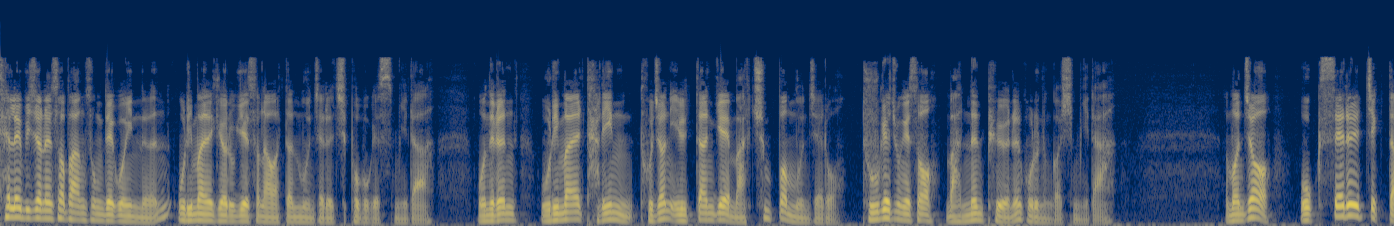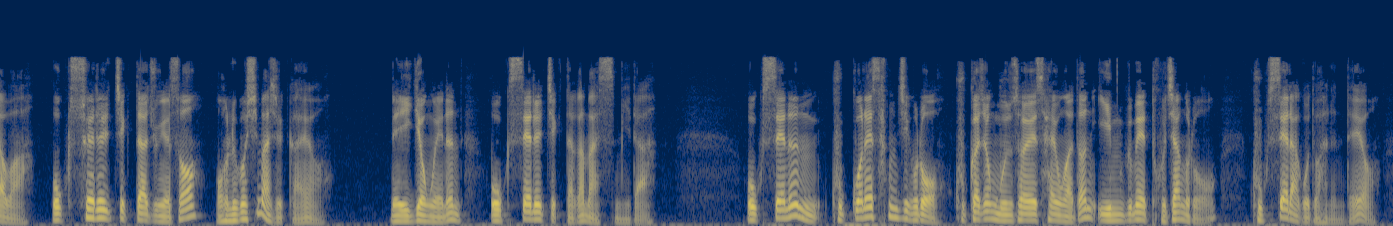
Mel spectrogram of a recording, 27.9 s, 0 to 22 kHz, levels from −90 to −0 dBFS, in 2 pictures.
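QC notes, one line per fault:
15.61, 18.85 and 23.06 s: concealed Bluetooth headset packet loss. Gaps of 15, 15 and 7.5 ms are bridged with a matched copy of the preceding waveform. They leave no silence, no level dip and no sustained buzz.
25.11 s: electrical switching spike. A sharp snap lands on top of the speech without replacing any of it, more abrupt than the concealed gaps. A nearby switch or static discharge coupling into the audio line is the likely cause.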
